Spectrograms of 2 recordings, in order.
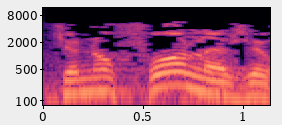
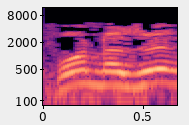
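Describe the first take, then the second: First: Said in the usual way. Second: Plain. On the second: Acted. Preacher repeats word, rising.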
